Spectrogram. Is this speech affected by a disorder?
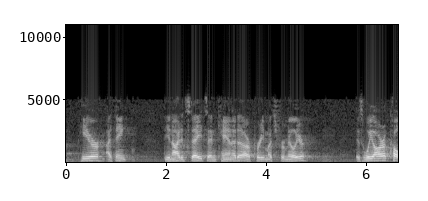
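No.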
